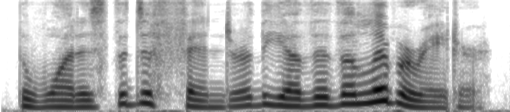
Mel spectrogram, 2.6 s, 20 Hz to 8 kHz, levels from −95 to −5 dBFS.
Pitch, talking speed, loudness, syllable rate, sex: 200 Hz, 210 wpm, -20 LUFS, 7.0 syllables/s, female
